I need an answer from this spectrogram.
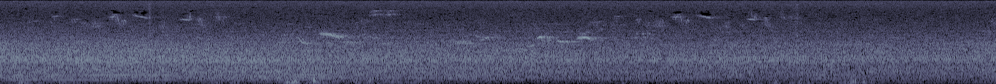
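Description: Small birds chirping now and then over a steady outdoor background rumble, with a couple of short low thumps about three seconds in.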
